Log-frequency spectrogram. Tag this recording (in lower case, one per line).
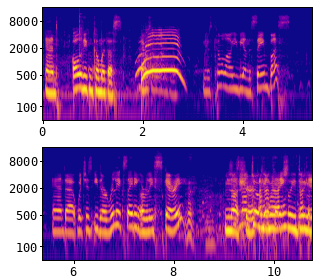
speech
